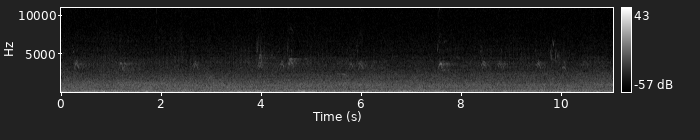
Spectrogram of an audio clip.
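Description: A jet airliner's engines rumble steadily as the plane taxis past.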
